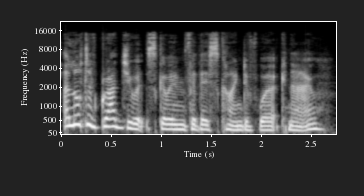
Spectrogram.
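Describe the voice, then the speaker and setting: A woman's voice: on the low side, sing-song, moderate pace, no room sound. A keen student girl chatting about coursework, agreeable, very up and down voice, dry sound. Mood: engaged. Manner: engaged, agreeable. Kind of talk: scripted study discussion.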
